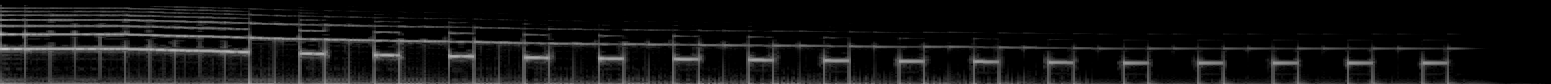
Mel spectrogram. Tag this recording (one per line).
analog
synth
